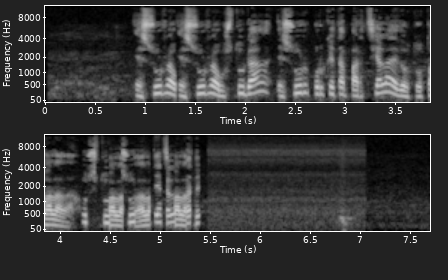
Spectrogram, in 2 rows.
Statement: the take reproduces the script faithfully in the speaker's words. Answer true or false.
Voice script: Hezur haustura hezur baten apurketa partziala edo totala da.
false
